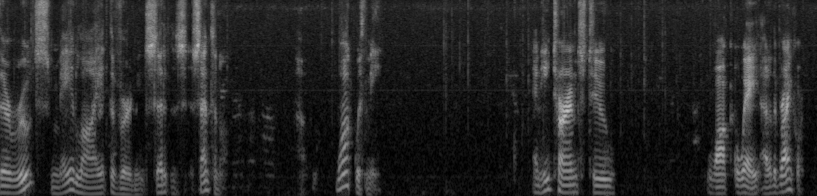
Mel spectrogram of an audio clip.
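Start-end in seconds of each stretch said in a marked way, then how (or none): 0.0-5.8 very quiet, low, confiding undertone. He leans in close to Tidebound, who stands with the group, and speaks very quietly, in a low voice. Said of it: "very quietly, in a low voice".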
